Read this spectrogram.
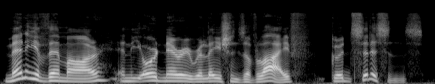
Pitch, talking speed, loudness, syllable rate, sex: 155 Hz, 165 wpm, -17 LUFS, 5.3 syllables/s, male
